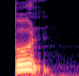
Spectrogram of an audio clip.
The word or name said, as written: bunde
